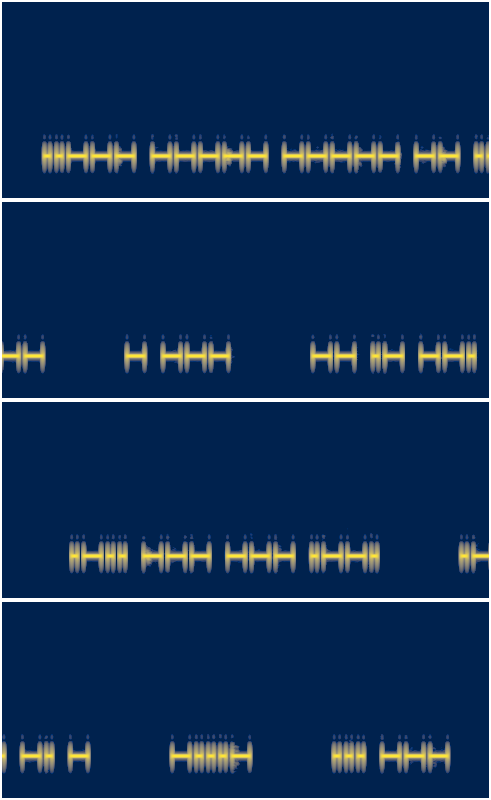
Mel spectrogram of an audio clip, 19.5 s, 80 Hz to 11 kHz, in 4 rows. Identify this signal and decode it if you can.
Morse code, heard as a keyed tone, about 20 wpm, 700 Hz. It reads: 200MW TO MAG LOOP ANT <BT> SO
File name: UK MASTER QSOs TRAINING/20WPM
